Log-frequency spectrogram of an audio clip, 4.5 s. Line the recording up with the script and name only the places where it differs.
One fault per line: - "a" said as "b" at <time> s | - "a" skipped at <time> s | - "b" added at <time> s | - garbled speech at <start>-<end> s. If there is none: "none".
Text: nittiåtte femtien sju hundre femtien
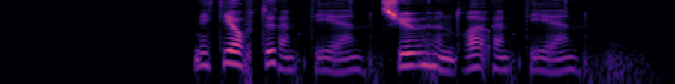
none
